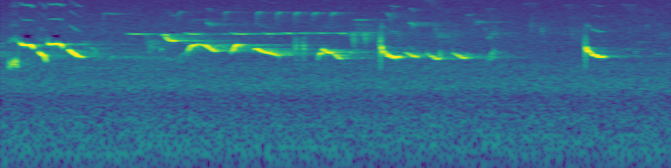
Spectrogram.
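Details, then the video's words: Baltimore oriole (Icterus galbula) song: clear, flute-like whistled phrases that slur up and down, in a run of short notes followed by a lone whistle near the end. "O canto do Corrupião de Baltimore"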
